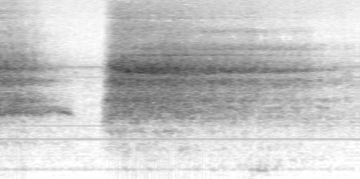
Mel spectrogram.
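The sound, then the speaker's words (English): Deep breathing during a guided meditation: a breath that cuts off, then after a brief pause a longer, stronger airy breath that fades gradually, over a faint steady hum. “Take a deep breath. Ooh, yeah. Breathe that through.”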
